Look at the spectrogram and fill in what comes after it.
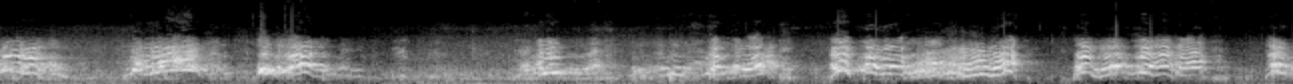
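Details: Two dogs, Iris the Weimaraner and Myrtle the Great Dane, playing together under a bridge: rough, growly barks and yips tumble out in irregular bursts, several per second, with brief lulls between rounds of play.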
